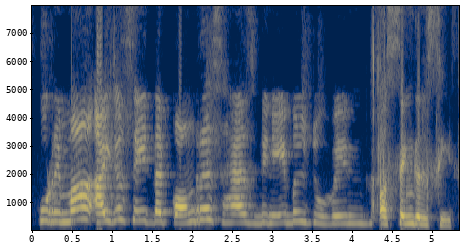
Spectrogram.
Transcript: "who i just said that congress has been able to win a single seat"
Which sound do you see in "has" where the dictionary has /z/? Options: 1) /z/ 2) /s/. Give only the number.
1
